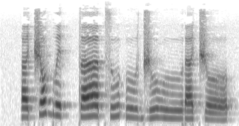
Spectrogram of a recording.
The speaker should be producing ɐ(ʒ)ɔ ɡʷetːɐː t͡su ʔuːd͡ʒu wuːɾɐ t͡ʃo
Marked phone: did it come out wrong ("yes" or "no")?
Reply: yes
